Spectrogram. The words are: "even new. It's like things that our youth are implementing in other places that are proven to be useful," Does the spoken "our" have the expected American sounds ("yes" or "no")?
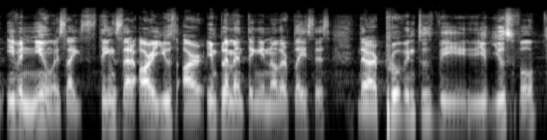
yes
